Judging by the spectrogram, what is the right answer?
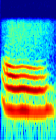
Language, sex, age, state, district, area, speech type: Bengali, female, 18-30, West Bengal, Dakshin Dinajpur, urban, conversation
